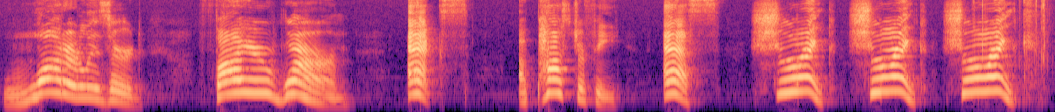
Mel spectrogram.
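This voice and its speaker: A woman voicing an eager young boy, a proud storybook tour guide who announces everything loudly and excitedly. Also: very high voice, extremely slow, pitched above the performer's own voice, exaggerated voice. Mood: urgent, shouting. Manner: loud excited announcing and commanding.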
